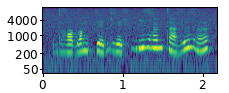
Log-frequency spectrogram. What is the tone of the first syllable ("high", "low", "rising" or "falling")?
low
